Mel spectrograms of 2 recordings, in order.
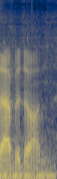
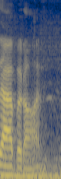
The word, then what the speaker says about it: Abaddon: to be pronounced uh it's abaddon it is abaddon but there's another way that people say it target acquired i know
